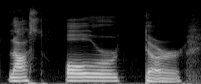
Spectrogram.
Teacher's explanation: ちゃんとしっかり R を聞かせるのがアメリカ英語の特徴なのでしっかり聞かせます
